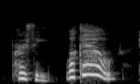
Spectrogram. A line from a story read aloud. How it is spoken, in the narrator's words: Annabeth cried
